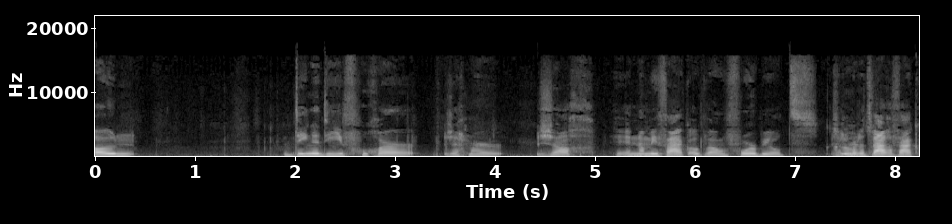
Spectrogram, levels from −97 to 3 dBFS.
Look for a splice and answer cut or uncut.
cut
